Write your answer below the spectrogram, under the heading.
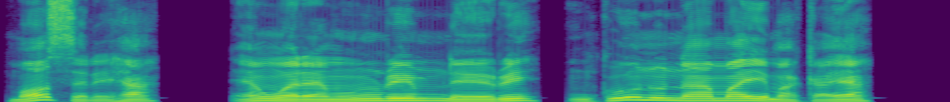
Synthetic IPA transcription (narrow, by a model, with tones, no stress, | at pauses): mɔ˦sɪ˨ɾɪ̰˨ɦa˦ | e˦ŋʷe˨ɾe˨m̩˨m̩˦ɾi˦m̩˦ne˨ɾi˦ŋ̩˨ku˦nu˦na˨a˦ma˦ɣɪ˦ma˨ka˨ja˦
